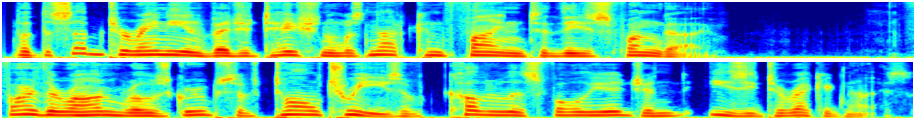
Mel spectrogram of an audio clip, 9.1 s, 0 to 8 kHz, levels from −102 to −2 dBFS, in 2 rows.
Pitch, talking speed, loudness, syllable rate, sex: 160 Hz, 160 wpm, -17 LUFS, 5.5 syllables/s, male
